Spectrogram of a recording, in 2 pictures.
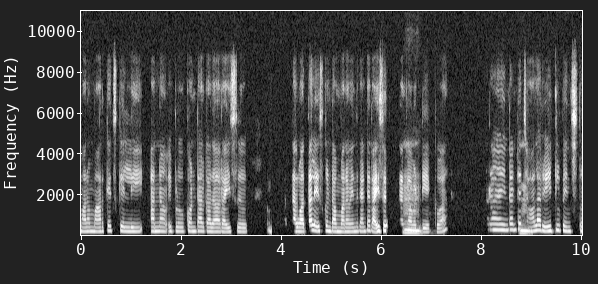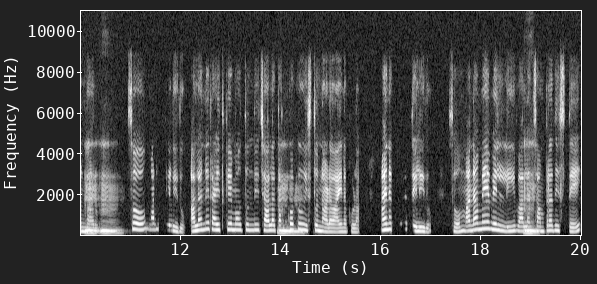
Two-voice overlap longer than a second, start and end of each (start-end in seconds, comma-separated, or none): none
